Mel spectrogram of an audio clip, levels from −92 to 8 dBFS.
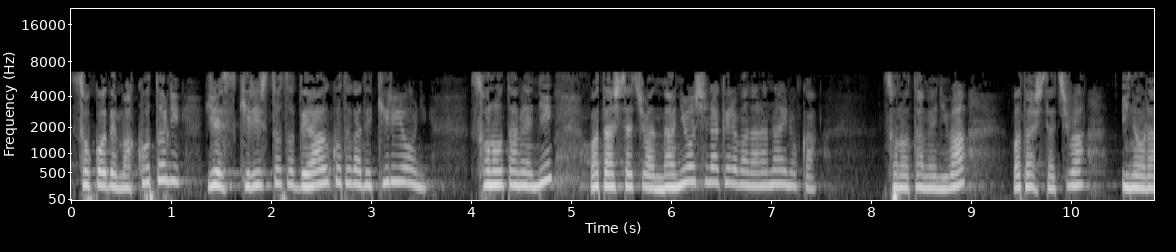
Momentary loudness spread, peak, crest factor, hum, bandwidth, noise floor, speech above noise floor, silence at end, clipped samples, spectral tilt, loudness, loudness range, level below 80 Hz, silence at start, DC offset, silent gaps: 10 LU; -2 dBFS; 18 dB; none; 6.6 kHz; -58 dBFS; 40 dB; 0 s; under 0.1%; -5.5 dB/octave; -19 LUFS; 4 LU; -40 dBFS; 0.05 s; under 0.1%; none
